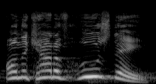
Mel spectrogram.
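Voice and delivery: loud, high call to the church; rallying question. Real, not acted. Preacher calls out loudly to the congregation for an answer. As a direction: fire up the crowd with the question.

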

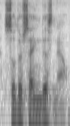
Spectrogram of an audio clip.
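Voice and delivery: low, soft translator's aside; hushed interpreter aside. Retold or imitated. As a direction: lean over and explain it discreetly. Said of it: "He would lean over and say".

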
